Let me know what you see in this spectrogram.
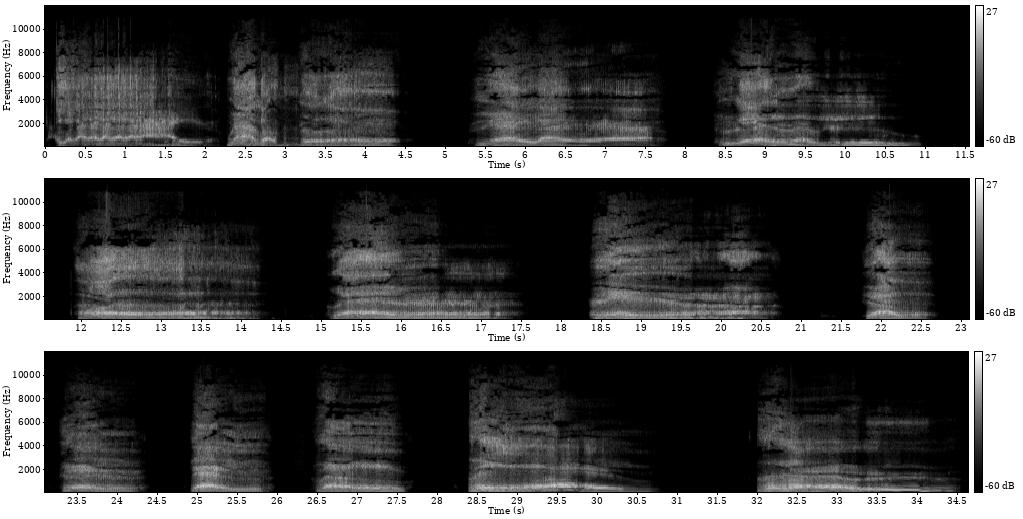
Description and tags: Some random ghoulish sounds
